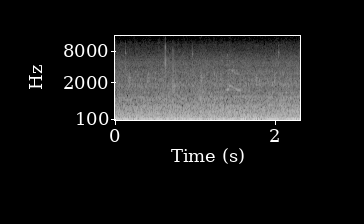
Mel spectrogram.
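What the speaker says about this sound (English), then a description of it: "So when we're ready now, I think we'll accelerate both engines." Both engines of a ship in a ship simulator game rumble low and steady, with a continuous churning wash over the whole stretch and no clear change in pitch.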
